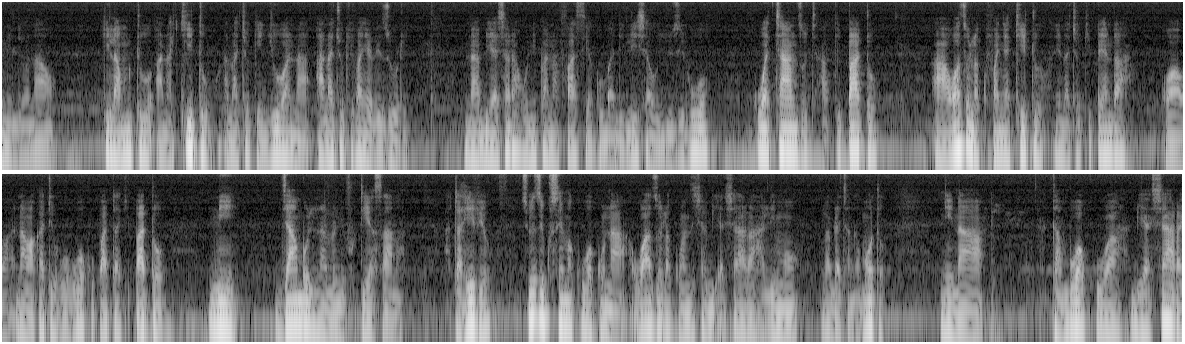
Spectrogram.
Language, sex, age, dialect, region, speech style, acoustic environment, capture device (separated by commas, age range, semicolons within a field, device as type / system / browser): Swahili, male, 18-24, Kenya - Mombasa, Kenya, focused, appliances, desktop / Windows / Chrome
